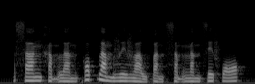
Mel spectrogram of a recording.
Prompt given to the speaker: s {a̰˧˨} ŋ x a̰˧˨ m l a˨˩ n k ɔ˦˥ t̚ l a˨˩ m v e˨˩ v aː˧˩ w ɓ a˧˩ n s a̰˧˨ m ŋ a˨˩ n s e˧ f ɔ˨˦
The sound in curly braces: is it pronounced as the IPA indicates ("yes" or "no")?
no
